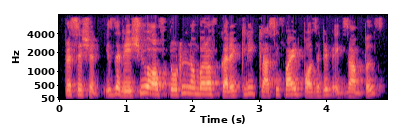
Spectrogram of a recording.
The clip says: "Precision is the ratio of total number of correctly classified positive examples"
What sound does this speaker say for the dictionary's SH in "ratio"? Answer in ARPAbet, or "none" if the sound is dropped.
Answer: SH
